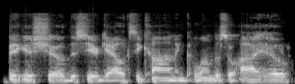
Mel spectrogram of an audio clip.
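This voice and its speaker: A man chatting casually as an interview guest, talking about his work in a halting, laid-back way. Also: low voice, monotone. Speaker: interview guest, comic book writer.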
